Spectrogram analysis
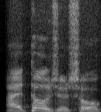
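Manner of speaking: gleeful chorus cry; triumphant cry. A narrator's reading. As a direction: crow it like a gang of kids who won. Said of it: "cried nearly all of the youngsters".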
